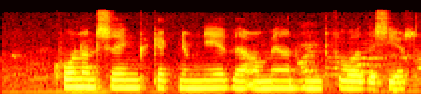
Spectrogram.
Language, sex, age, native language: Icelandic, female, 12, Icelandic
